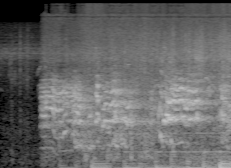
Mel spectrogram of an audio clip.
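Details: Several spotted hyenas in South Luangwa give wavering, high-pitched squealing distress calls over a low rumble, apparently getting a hiding in the background.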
